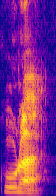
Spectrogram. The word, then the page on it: colar: coula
